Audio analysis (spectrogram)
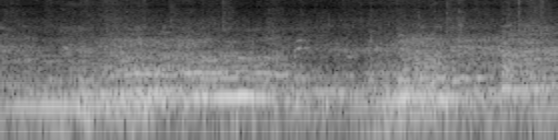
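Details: Large-horned cattle at the Ngawi market in Indonesia, just after one nearly charged a person: low, strained mooing in two swelling bursts, mixed with people's voices and market noise.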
